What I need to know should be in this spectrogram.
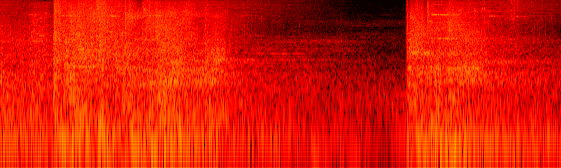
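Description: Game spell effects burst and whoosh loudly.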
